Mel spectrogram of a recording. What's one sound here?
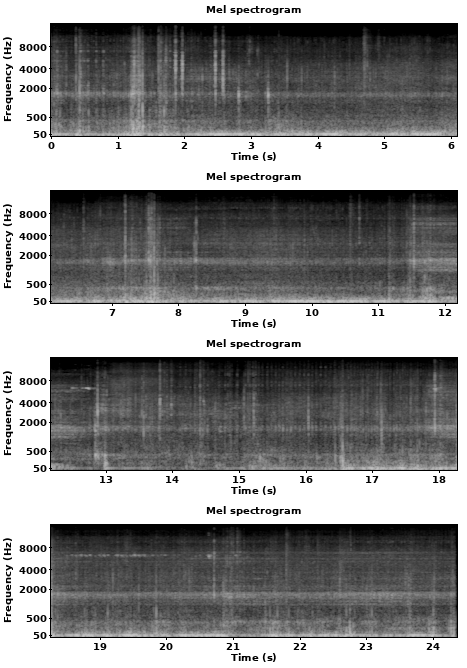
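Tyres crunch and rattle over a dirt trail.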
